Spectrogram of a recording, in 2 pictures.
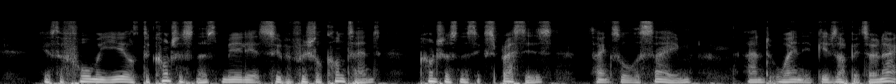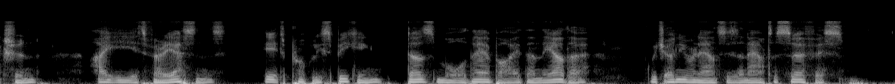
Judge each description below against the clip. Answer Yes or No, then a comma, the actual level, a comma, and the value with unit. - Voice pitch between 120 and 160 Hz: No, low, 105 Hz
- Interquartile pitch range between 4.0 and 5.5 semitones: No, average, 2.7 semitones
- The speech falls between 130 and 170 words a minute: Yes, average, 145 wpm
